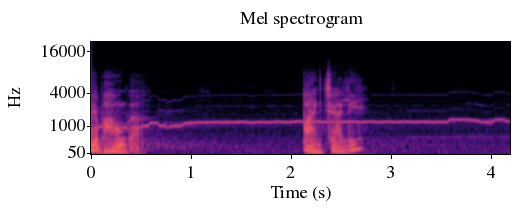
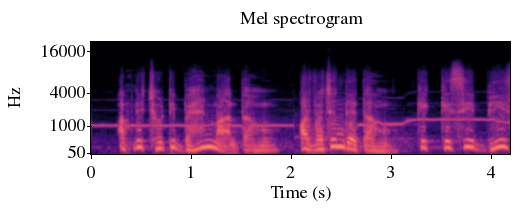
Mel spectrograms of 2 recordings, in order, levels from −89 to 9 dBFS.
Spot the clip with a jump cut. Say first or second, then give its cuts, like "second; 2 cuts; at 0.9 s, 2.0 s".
second; 2 cuts; at 1.9 s, 3.1 s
